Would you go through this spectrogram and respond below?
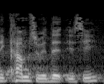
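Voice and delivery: ordinary delivery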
